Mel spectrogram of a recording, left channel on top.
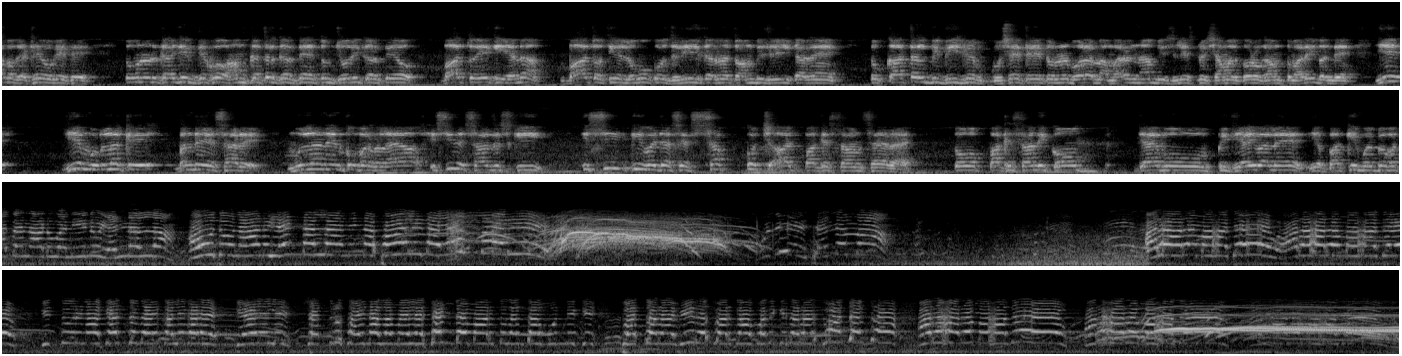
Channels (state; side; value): different; both; correlation 0.00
